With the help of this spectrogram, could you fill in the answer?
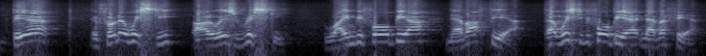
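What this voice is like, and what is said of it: Gateshead accent. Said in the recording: “Apologies for the Gateshead accent here coming out”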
